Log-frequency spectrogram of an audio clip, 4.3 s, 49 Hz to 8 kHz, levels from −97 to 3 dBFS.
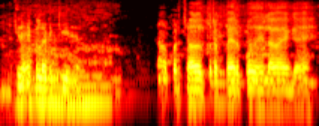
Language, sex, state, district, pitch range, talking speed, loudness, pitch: Hindi, male, Bihar, Araria, 110-125 Hz, 170 wpm, -19 LUFS, 115 Hz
